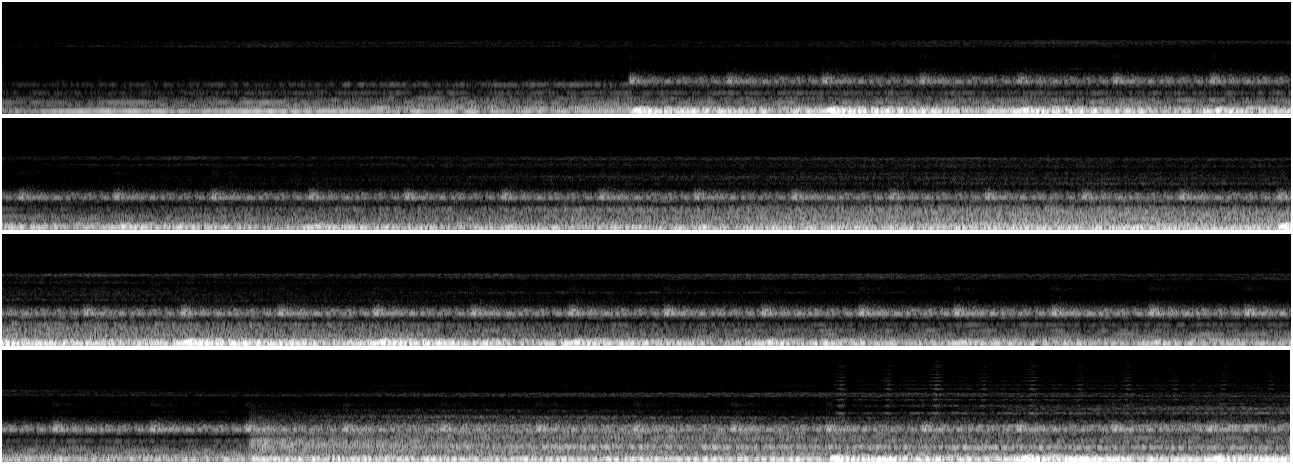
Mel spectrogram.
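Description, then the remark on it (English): A dark, droning ambient horror film score with layered sustained tones and a low rumbling bed, swelling in density a few seconds in and again near the end, with no voices. “he's about to lose his job in a song called ….”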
